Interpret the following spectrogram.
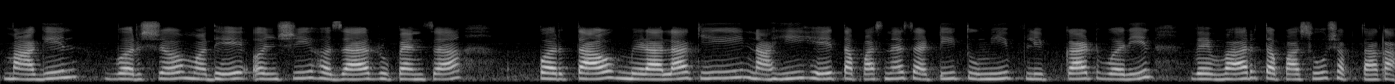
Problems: constant background noise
